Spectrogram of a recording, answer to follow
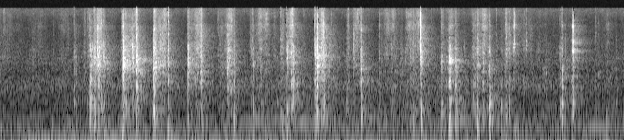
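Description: A deck of tarot cards being shuffled and handled, a run of quick, irregular papery flicks and taps that starts about a second in and stops just before the end.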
